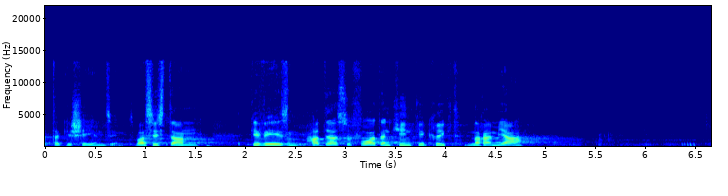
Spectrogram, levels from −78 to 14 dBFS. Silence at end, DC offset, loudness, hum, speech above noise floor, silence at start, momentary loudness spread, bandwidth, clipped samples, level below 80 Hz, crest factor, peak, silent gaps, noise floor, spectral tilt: 1.1 s; under 0.1%; -38 LUFS; none; 30 dB; 0 s; 15 LU; over 20 kHz; under 0.1%; -88 dBFS; 22 dB; -18 dBFS; none; -68 dBFS; -4 dB/octave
